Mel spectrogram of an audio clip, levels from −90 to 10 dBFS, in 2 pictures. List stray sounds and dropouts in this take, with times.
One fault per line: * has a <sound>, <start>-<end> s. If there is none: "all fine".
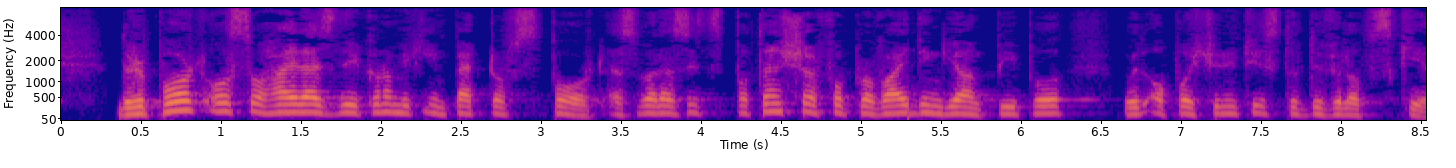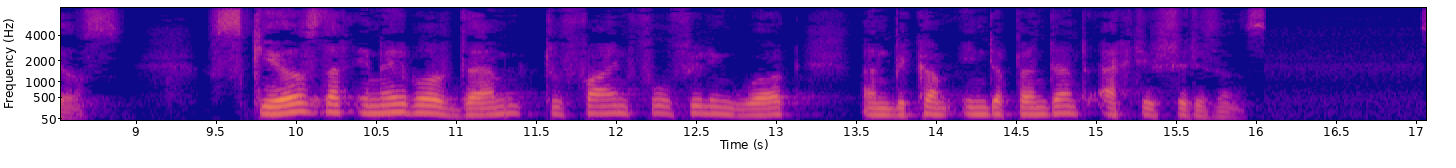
all fine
